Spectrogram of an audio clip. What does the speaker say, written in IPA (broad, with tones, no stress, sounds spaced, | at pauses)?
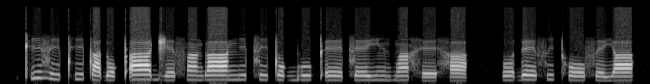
kʼ i˦ z i˨ tʰ i˦ t a˨ ɗ o˨ kʼ aː˦ d͡ʒ e˨ f ã˦ ɡ aː˦ ŋ i˦ t͡s i˦ t o˦ ɡ͡b uː˦ kʼ eː˦˨ t͡s eː˦ j ĩ˦ b ã˦ h eː˨ h a˦˨ | ʊ˨ ɗ e˦˨ f i˦ kʰ oː˨ f e˨ j a˦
